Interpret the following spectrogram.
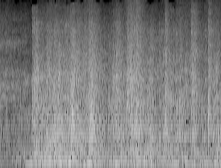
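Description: Small wheels under an old furnace cabinet rolling across a concrete floor, a rough, steady rolling noise with a low hum under it, setting in a moment after the start.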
